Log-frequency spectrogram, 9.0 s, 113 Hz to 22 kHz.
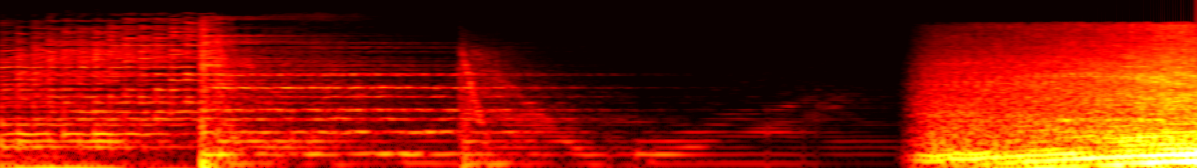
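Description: A car driving on a road trip along Route 66. A few seconds of tonal sounds are followed by a short silence, then a broad engine and road noise sweeps in and grows steadily louder to the end.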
